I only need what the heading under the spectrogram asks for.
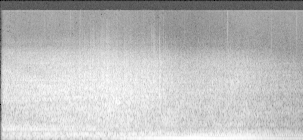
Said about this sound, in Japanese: あ、車が通るよ。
